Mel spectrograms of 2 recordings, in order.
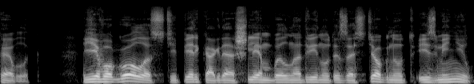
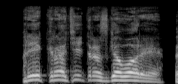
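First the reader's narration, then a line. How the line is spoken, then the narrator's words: Harsh bark through distorted speaker. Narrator (Russian): рявкнул старший, насилуя динамик в шлеме у Баси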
